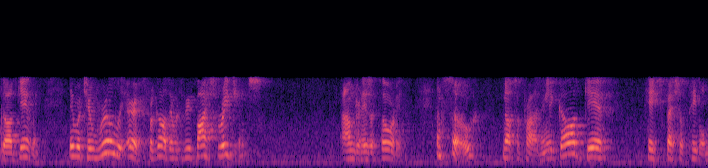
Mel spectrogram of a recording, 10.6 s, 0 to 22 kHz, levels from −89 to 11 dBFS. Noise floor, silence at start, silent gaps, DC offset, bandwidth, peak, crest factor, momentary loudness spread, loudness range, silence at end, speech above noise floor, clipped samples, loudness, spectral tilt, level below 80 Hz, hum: -51 dBFS; 0 s; none; under 0.1%; 4 kHz; -6 dBFS; 18 dB; 13 LU; 5 LU; 0 s; 27 dB; under 0.1%; -25 LUFS; -9.5 dB/octave; -60 dBFS; none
